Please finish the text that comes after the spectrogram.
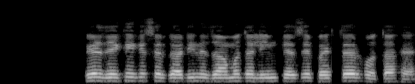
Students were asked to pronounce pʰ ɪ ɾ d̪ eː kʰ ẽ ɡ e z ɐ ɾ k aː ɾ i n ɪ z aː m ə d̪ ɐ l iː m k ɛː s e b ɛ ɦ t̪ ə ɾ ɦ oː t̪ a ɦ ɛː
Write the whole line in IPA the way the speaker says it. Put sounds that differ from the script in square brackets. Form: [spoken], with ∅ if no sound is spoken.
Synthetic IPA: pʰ ɪ ɾ d̪ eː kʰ ẽ [k] e [s] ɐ ɾ k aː ɾ i n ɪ z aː m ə [t̪] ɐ l iː m k ɛː s e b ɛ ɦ t̪ ə ɾ ɦ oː t̪ a ɦ ɛː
